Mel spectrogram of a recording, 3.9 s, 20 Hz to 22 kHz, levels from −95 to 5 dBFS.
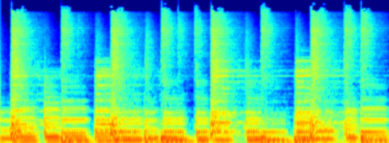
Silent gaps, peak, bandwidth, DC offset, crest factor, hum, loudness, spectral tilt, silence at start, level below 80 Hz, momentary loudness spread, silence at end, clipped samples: none; -4 dBFS; 19.5 kHz; under 0.1%; 14 dB; none; -18 LUFS; -5.5 dB/octave; 0 s; -24 dBFS; 3 LU; 0 s; under 0.1%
